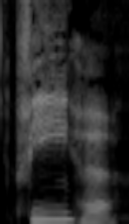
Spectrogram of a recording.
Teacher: فی اور ہا دونوں مد تبعی ہیں، دو دو حرکات کھینچیں گے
